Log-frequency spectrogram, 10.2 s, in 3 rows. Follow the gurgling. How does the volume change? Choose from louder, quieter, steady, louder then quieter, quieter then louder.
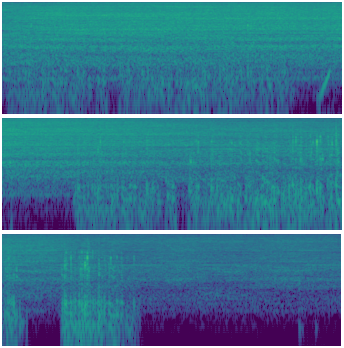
louder.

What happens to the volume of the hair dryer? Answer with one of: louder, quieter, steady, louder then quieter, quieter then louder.
quieter.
